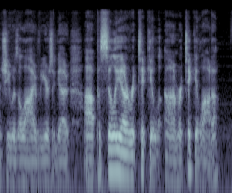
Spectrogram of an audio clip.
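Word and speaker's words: Poecilia reticulata: was alive years ago, Pacilia reticulata, actually C's in Latin are all hard, so I guess it would be Pocilia reticulata, but who knows how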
